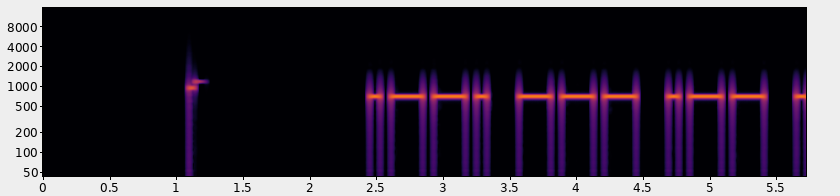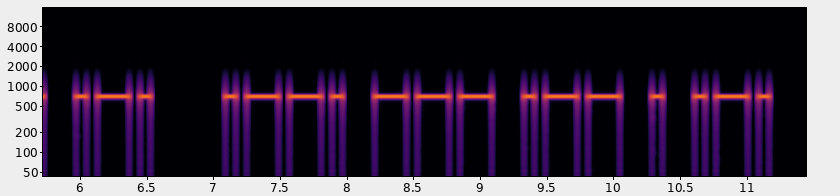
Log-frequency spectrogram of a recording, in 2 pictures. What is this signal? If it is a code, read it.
Morse code, heard as a keyed tone, about 15 wpm, 700 Hz. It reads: POWER POWER
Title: Top 500 Words Repeated 15wpm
